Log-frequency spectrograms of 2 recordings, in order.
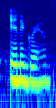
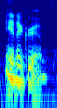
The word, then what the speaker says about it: Enneagram: Enneagram. – Enneagram.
